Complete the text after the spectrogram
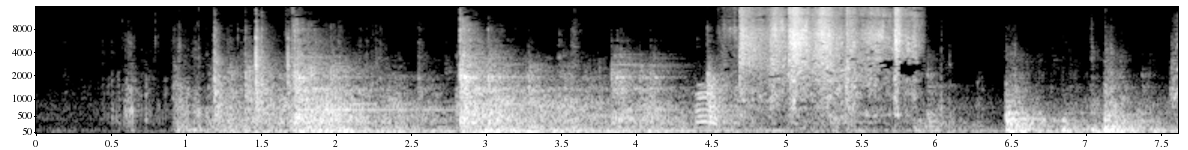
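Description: Wooden boards knock and thud as a frame is moved.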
